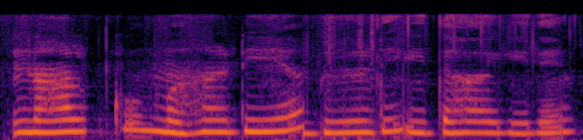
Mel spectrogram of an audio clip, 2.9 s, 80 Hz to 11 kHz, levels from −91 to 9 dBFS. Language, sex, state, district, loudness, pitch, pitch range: Kannada, female, Karnataka, Dharwad, -28 LUFS, 270 Hz, 255-280 Hz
